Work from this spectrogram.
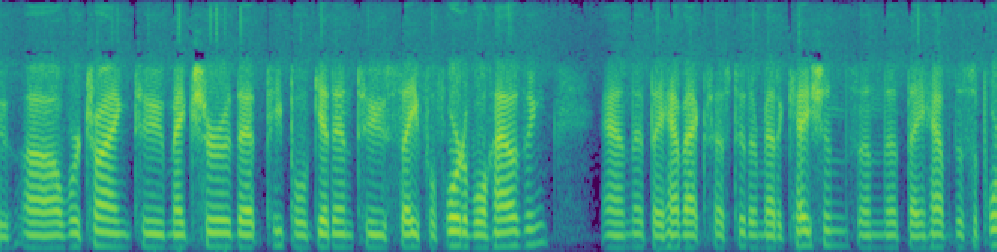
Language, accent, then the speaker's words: English; Mobile, Alabama, United States; Well, I'm from Mobile, Alabama, so I'm one of those people who usually rides out a hurricane.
